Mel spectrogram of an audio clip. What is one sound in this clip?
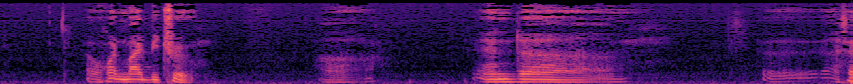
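An elderly man speaks slowly into a microphone in an echoing hall.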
